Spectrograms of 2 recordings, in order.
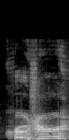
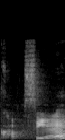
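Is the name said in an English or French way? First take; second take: English; French. First: The name is pronounced in an English way. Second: The name is pronounced in a French way. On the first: The speaker calls it right. "Crozier makes so much more sense" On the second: The speaker calls it wrong. "I was trying to make this person French"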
